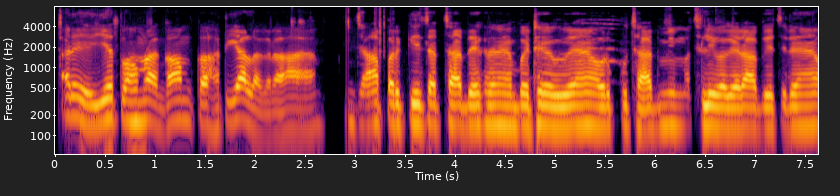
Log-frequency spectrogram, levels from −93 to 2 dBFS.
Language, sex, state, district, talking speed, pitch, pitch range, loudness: Maithili, male, Bihar, Araria, 210 wpm, 140 Hz, 135-150 Hz, -14 LUFS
